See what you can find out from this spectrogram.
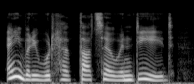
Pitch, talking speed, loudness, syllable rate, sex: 220 Hz, 185 wpm, -15 LUFS, 6.2 syllables/s, female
